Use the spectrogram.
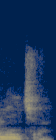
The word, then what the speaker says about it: Nietzsche: themselves but after expenditure there is more for nietzsche that's how you say it after reduction there's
